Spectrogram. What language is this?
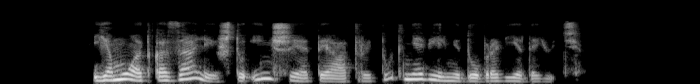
Belarusian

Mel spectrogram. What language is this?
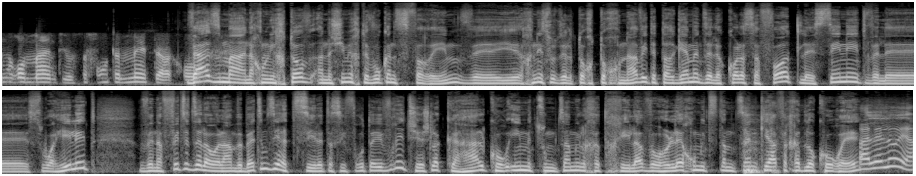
Hebrew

